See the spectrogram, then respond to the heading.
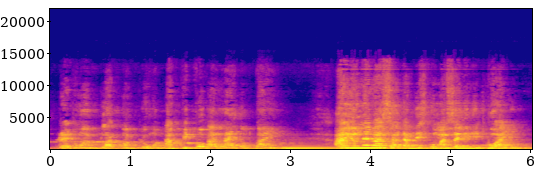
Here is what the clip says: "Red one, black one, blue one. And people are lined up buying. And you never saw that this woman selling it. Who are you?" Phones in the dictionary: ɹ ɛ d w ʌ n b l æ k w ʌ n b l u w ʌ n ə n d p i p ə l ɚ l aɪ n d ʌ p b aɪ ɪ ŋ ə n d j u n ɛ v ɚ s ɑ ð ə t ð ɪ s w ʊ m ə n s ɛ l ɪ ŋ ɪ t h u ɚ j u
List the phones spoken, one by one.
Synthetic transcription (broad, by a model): ɹ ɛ d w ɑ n b l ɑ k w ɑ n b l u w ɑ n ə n p i p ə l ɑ l aɪ d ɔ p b aɪ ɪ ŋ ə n j u n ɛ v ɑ s ɑ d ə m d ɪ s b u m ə s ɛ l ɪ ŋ ɪ t h u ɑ j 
